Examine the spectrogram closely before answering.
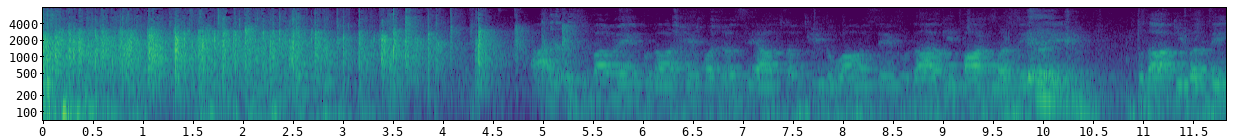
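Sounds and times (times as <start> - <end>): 
church congregation clapping during a worship service: 0.0 - 5.5
speech: 7.0 - 11.8.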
